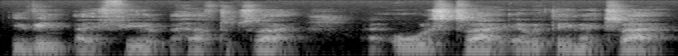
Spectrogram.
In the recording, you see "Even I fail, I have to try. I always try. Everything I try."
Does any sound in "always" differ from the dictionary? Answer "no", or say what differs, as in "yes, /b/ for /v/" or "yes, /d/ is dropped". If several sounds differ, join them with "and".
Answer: yes, /s/ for /z/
